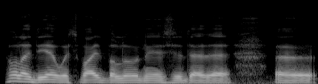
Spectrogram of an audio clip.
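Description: A man in his forties with a Bosnian accent, speaking haltingly and reflectively in an interview. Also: low voice, fairly even intonation, mellow, clear, resonant tone. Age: 40s. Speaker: filmmaker, interviewee. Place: small home studio room.

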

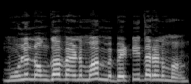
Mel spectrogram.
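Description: A voice actor playing a gruff old fruit seller in a cartoon, with a deep pitched-down voice and a loud, brusque way of talking. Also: fairly even intonation, fairly quick, no room sound, clean studio sound, lightly acted. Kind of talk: cartoon voice acting.

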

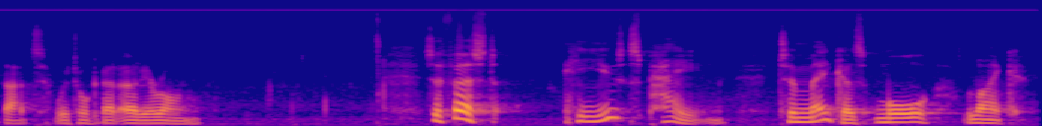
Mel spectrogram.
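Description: A middle-aged man preaching a sermon in a kindly, gentle vicar's manner, often putting questions to his listeners. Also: medium pitch, breathy edge. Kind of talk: sermon to a seated congregation. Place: church auditorium with stage.

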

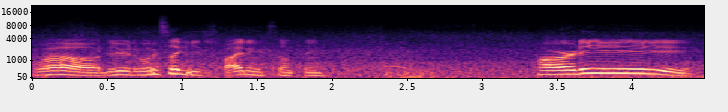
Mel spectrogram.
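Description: A young man filming a fishing vlog on a beach, talking to viewers in a joking, excitable way. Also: a little high, measured pace, highs cut off. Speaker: fishing vlogger. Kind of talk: casual excited vlog commentary. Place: beach by the surf, outdoors. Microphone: action camera. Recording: wind and surf noise.

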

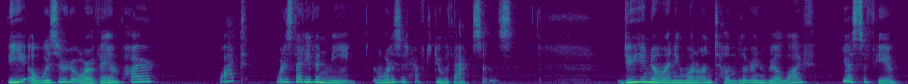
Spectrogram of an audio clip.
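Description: A Kansas woman and vlogger with a Midwestern American accent and a nasal twang reads a word list and then a novel passage to a webcam held at arm's length. Her mid-range voice is warm, creaky, and slightly rough at a moderate pace, recorded indoors in a home room beside window blinds.

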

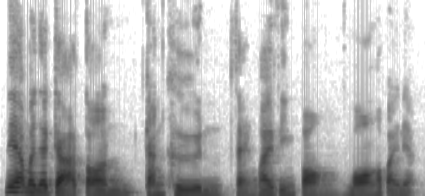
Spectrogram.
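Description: A man's voice: mid-range voice, animated, a little fast, darkish tone, dull audio. A man, a wedding photographer, casually talking over footage in a chatty way, often asking rhetorical questions.

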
